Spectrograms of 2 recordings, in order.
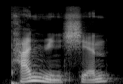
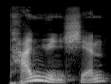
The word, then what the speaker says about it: Tan Yunxian: well who we're going to talk about today tanun Shen was born in the year 1461 in the Ming Dynasty of China her name is spelled t a n y u n x i a n tanun Shen was born into a well-off and well-known family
